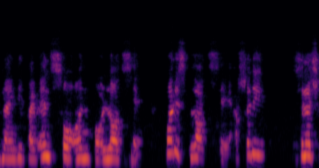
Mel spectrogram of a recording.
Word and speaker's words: Lhotse: and so on po, Lhotse. What is Lhotse? Actually, sinerch ko pa yung pronunciation niya. It's not Lhotse, but Lhotse. Para daw siyang Lao-tse, Lao-tzu.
